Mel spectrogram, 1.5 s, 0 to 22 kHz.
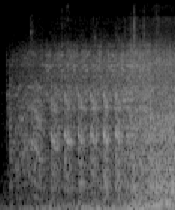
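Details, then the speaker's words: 3rd-gen Toyota 4Runner engine started after repacking the dry front and rear alternator bearings; quick crank, clean catch, even run, no odd noises or leaks. "after I start it up I check for any crazy noises or any leaks and we are good to go"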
